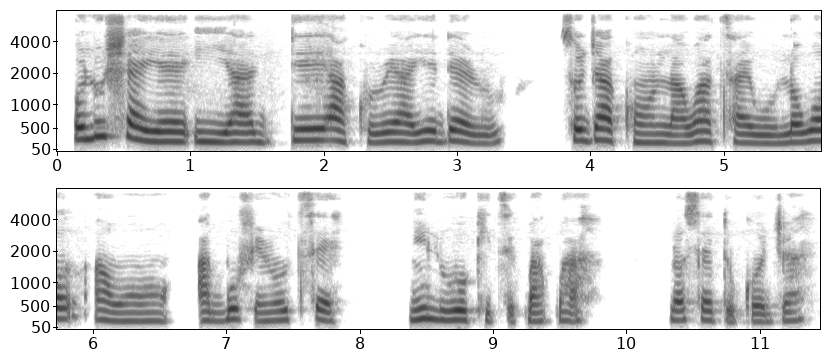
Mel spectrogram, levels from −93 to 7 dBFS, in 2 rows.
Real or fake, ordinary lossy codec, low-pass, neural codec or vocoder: real; none; 7.2 kHz; none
